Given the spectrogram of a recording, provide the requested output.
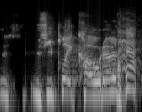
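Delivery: very high, slow put-on voice; mock fan. A clueless fan quizzing an actor about Coda, high slow put-on voice.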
